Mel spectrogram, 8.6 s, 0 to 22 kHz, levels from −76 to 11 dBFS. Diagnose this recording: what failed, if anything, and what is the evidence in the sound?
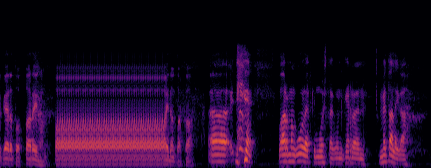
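The radio link corrupted the AMR-WB stream with AMR bit errors. From 0.74 to 0.98 s, roughly a few percent of bits in the weakly protected classes arrived flipped. That span fits about a dozen 20 ms frames. Their checksums still passed, so the decoder used them. Misplaced excitation pulses and wrong fine gain, pitch and spectral values make the speech hoarse, scratchy and gargly there, while pitch and level stay roughly intact.

At the driver or buffer stage, a system hang loop sets in from 1.16 to 3.30 s. The host stalled while the audio hardware kept replaying the same ring buffer: one 46.44 ms slice, which fits a 2048-sample buffer, repeats exactly 46 times. At 21.5 Hz the repeats come out as a rapid, machine-gun stutter. Essentially no audio is lost, as playback resumes where it stopped, with the light coloration of the 12.65 kbit/s codec.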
